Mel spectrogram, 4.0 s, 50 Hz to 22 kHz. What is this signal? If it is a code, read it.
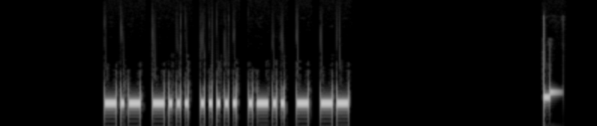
Morse code, heard as a keyed tone, about 44 wpm, 700 Hz. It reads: KB5LTM
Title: USA Call Signs Repeated 2x 45wpm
